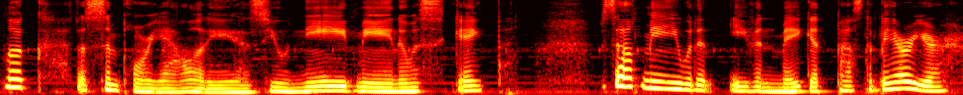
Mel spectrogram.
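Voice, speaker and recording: Low-voiced, sly turncoat schemer. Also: female voice, animated, a little slow, dark tone, faint music behind, full character voice. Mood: insistent. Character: sly, cocky turncoat schemer seeking escape. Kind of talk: visual novel game dialogue.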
